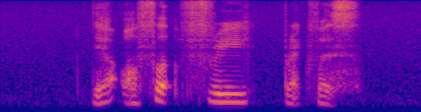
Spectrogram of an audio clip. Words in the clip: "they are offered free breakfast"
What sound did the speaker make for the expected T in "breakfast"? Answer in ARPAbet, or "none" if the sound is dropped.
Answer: none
